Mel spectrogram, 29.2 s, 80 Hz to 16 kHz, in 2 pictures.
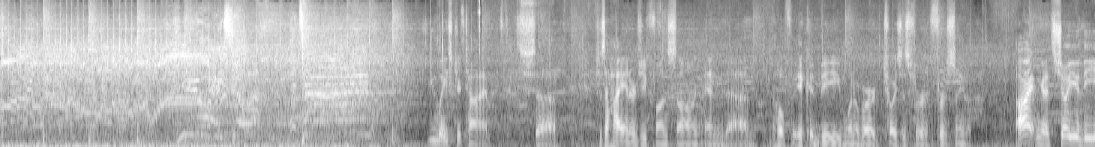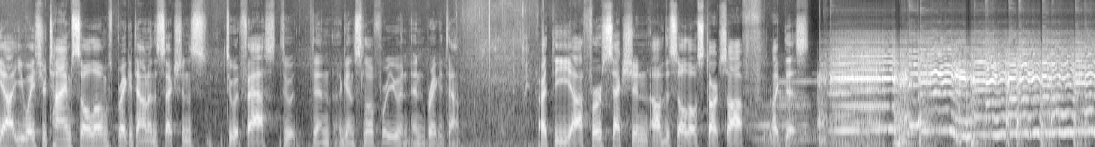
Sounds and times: Music: 0.0s - 14.0s, 24.6s - 29.2s
Speech: 5.7s - 20.8s, 21.8s - 25.4s.

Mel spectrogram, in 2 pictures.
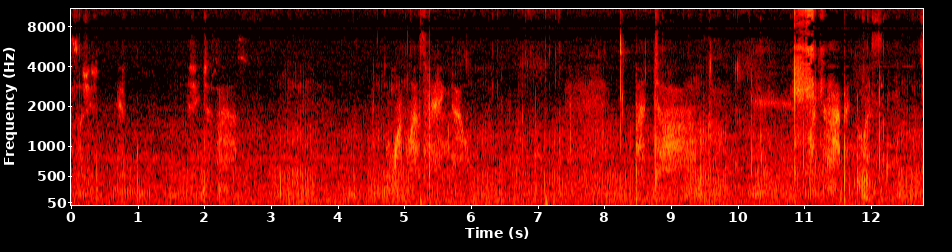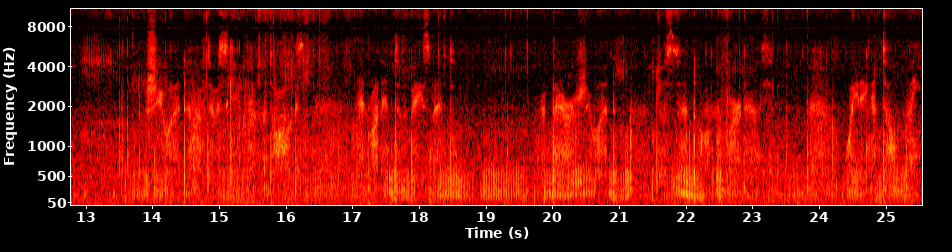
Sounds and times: Whispering: 0.0s - 0.9s, 1.7s - 2.6s, 4.7s - 6.1s, 8.3s - 9.6s, 10.8s - 12.4s, 13.9s - 18.7s, 19.8s - 23.3s, 24.2s - 25.5s
Purr: 0.0s - 25.5s.

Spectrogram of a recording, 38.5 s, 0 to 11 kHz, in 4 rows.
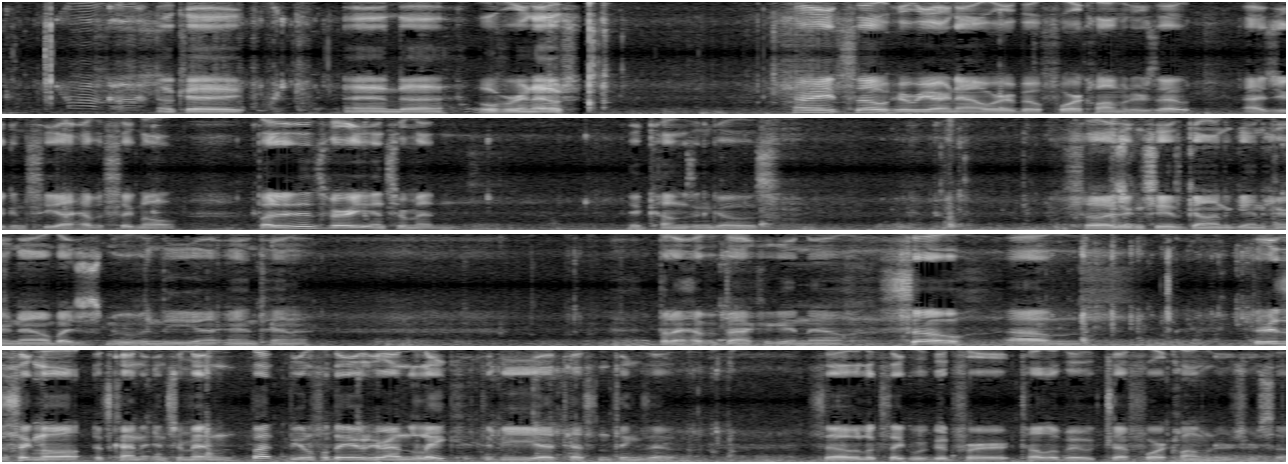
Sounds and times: Speech: 2.6s - 4.3s, 11.6s - 13.0s, 14.4s - 15.4s, 17.6s - 21.6s, 24.2s - 27.4s, 28.7s - 33.9s, 35.0s - 38.5s.

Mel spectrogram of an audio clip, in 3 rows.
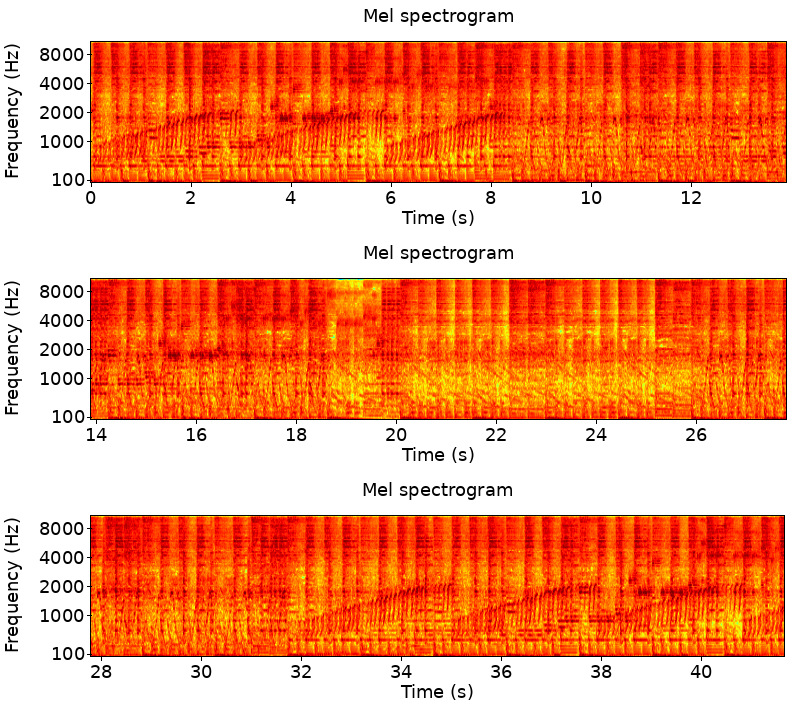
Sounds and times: Music: 0.0s - 41.6s.

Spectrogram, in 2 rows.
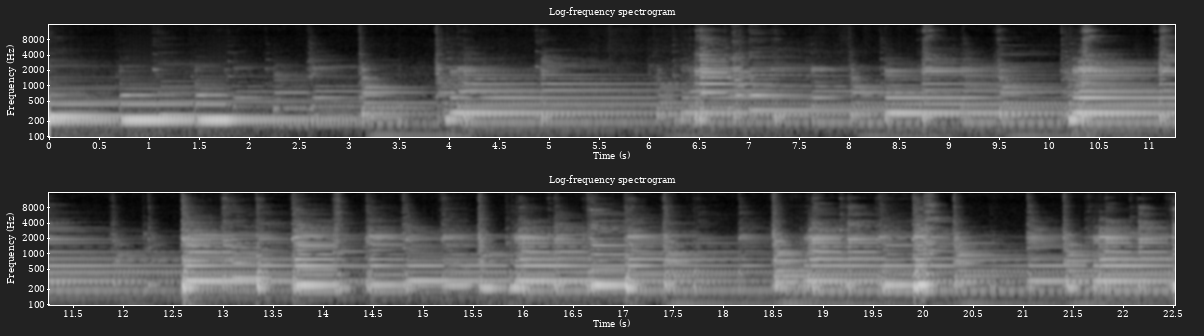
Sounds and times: Acoustic guitar: 0.0s - 22.5s
Strum: 0.0s - 22.5s.

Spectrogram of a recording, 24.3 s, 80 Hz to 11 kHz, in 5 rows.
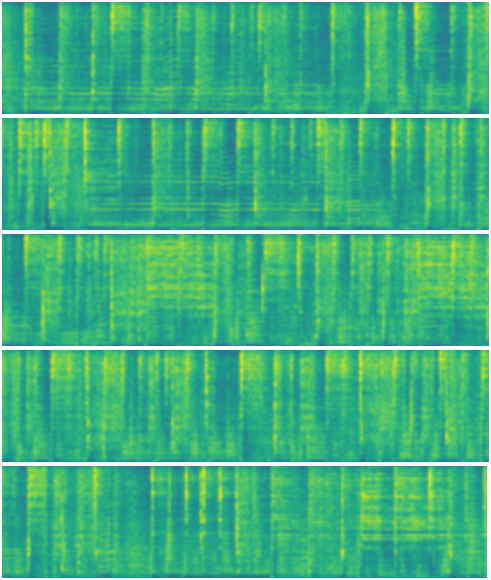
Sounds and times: Independent music: 0.0s - 24.3s.

